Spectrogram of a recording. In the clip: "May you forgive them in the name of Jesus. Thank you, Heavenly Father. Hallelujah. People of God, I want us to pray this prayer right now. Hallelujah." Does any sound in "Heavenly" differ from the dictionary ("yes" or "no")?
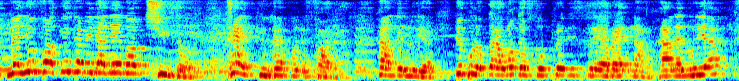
yes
